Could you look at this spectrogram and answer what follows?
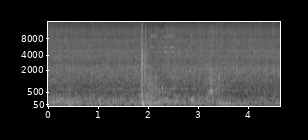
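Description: Steady rain hisses through a storm in the video game Wartales, with a sharp distant thunder crack near the middle and a fainter rumble later, continuous and without voices.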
